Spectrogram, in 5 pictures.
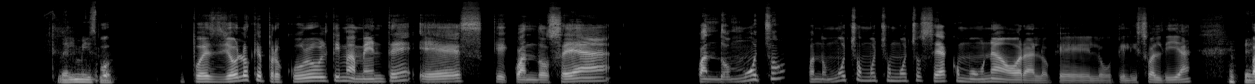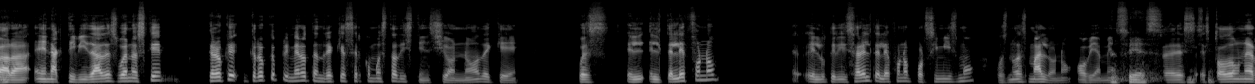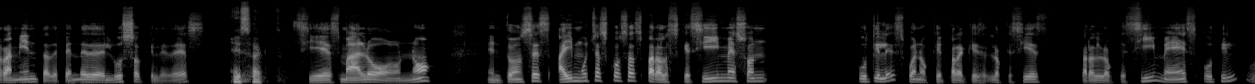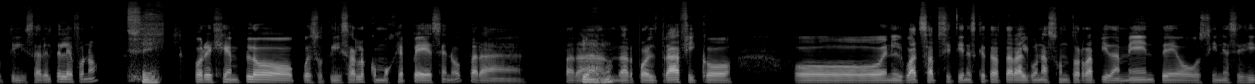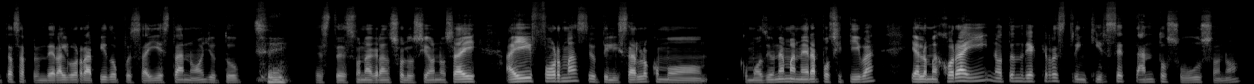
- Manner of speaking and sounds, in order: tapping
- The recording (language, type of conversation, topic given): Spanish, podcast, ¿Qué haces cuando sientes que el celular te controla?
